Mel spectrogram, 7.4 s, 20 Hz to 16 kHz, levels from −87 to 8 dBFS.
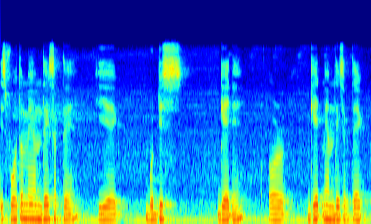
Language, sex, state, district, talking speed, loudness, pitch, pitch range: Hindi, male, Arunachal Pradesh, Lower Dibang Valley, 160 wpm, -17 LUFS, 105 Hz, 100-115 Hz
